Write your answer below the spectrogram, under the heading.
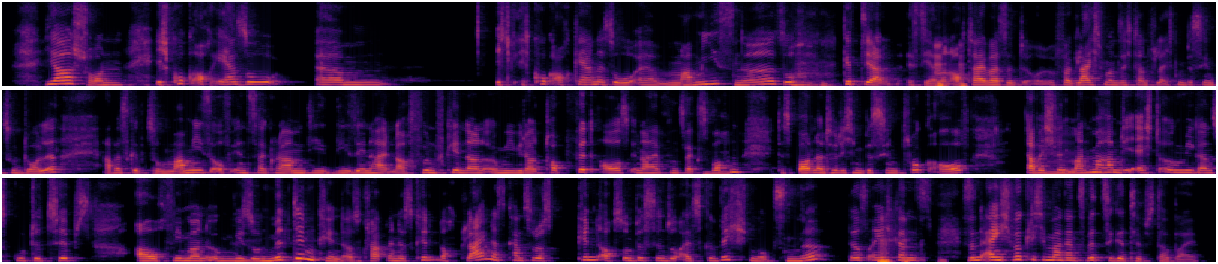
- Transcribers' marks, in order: chuckle; chuckle; chuckle
- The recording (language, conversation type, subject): German, podcast, Wie baust du kleine Bewegungseinheiten in den Alltag ein?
